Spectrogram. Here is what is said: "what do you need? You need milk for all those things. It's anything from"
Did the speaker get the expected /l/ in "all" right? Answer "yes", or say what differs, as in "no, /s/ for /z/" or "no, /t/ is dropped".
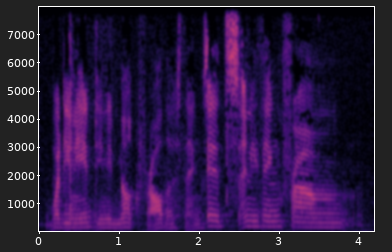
yes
